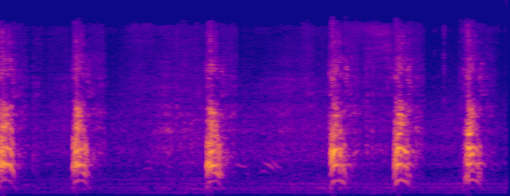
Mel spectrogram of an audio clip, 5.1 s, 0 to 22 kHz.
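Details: Five-year-old male River v Schwarzerwald barks during a training session on January 20, 2020, ahead of his ZTP trial. Six loud, punchy barks come at uneven intervals of about one second, with little else around.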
